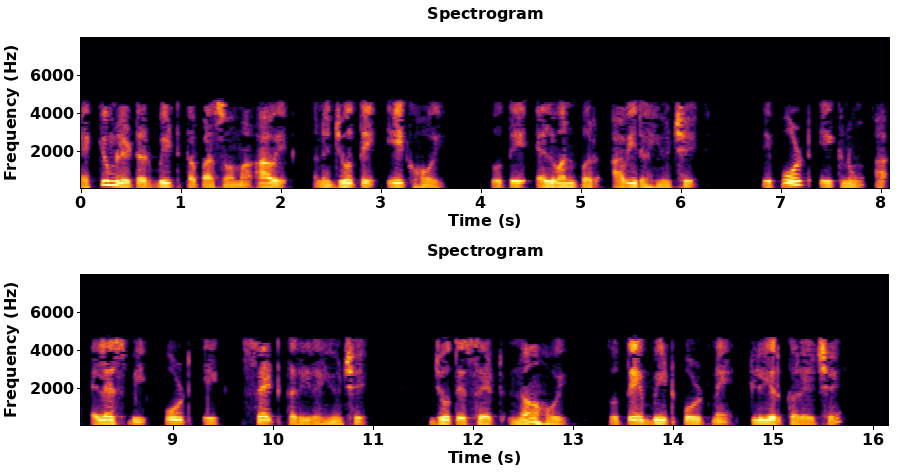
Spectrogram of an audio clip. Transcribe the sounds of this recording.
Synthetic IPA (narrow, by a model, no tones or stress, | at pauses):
ɛkjumleʈəɾbiʈt̪əpasʋamãʔaʋe | əned͡ʒot̪eekɦoj | t̪ot̪eelʋənpəɾaʋiɾəɦjũt͡ʃʰe | t̪epoɾʈeknũaelesbipoɾʈek | seʈkəɾiɾəɦjũt͡ʃʰe | d͡ʒot̪eseʈnəɦoj | t̪ot̪ebiʈpoɾʈneklijəɾkəɾet͡ʃʰe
